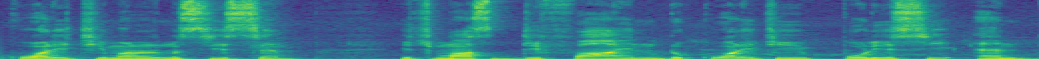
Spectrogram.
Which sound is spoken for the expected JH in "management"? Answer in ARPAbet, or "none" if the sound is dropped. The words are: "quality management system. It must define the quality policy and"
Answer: none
